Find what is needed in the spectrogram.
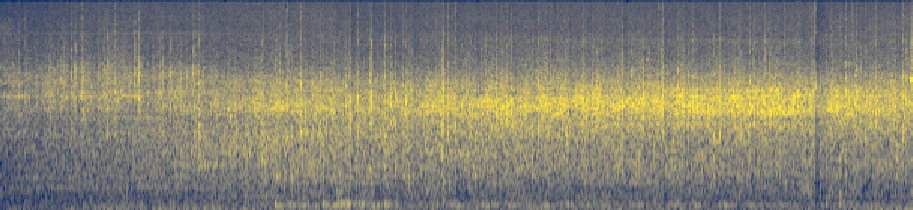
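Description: OO gauge model train, a diesel locomotive hauling a rake of sliding wall vans, running along the layout track: a steady rushing rumble of wheels on rail and a motor hum. It grows louder over the first few seconds as the train nears, then holds.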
